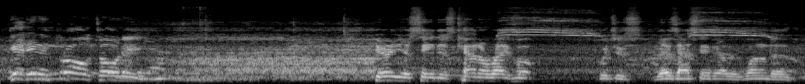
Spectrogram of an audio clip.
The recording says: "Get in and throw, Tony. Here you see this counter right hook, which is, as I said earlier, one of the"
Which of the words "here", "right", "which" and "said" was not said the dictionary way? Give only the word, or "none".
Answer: said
